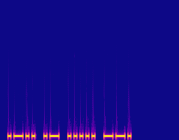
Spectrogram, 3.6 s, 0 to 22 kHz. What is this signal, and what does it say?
Morse code, heard as a keyed tone, about 20 wpm, 700 Hz. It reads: LA5G
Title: DXCC-100 Call Signs - 4 Characters - Repeated 3x - 20wpm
